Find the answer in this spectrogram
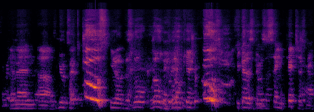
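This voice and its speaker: A man talks in a plain, everyday voice at a moderate pace. His intonation is lively. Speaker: guest martial arts instructor. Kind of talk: kids karate class instruction. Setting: martial arts class, live streamed. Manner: loud counting commands.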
